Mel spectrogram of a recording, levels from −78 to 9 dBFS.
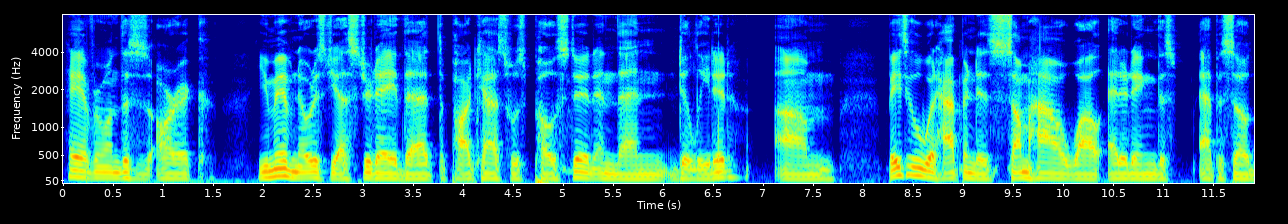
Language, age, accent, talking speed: English, 20-39, American, 140 wpm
